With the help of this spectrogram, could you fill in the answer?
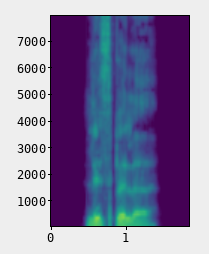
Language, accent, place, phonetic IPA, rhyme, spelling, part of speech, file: German, Germany, Berlin, [ˈlɪspələ], -ɪspələ, lispele, verb, De-lispele.ogg
- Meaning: inflection of lispeln: 1. first-person singular present 2. first-person plural subjunctive I 3. third-person singular subjunctive I 4. singular imperative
